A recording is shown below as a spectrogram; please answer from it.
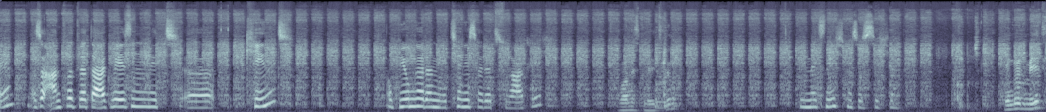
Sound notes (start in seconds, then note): none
